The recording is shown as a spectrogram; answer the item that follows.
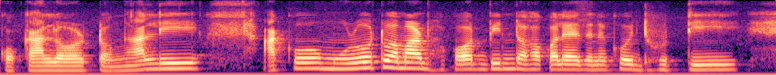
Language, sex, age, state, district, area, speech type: Assamese, female, 45-60, Assam, Dibrugarh, rural, spontaneous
